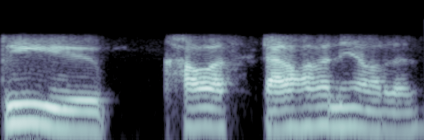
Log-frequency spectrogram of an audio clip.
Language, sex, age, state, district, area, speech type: Bengali, male, 18-30, West Bengal, South 24 Parganas, rural, conversation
